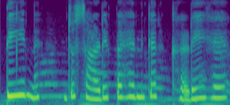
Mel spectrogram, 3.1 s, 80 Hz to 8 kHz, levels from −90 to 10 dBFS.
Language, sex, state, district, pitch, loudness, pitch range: Hindi, female, Punjab, Pathankot, 315 Hz, -16 LUFS, 295-335 Hz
